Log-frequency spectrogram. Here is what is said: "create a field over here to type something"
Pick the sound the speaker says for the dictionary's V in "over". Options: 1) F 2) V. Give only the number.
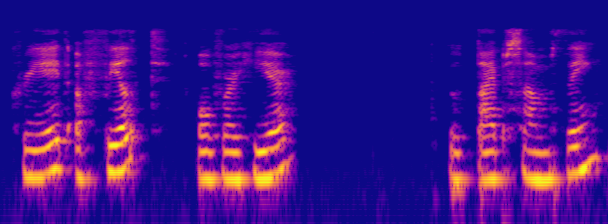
2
